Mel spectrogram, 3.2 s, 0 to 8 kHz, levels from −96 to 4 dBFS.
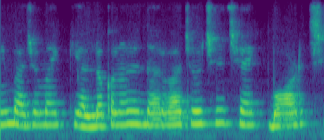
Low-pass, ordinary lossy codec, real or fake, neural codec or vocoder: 7.2 kHz; Opus, 24 kbps; real; none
